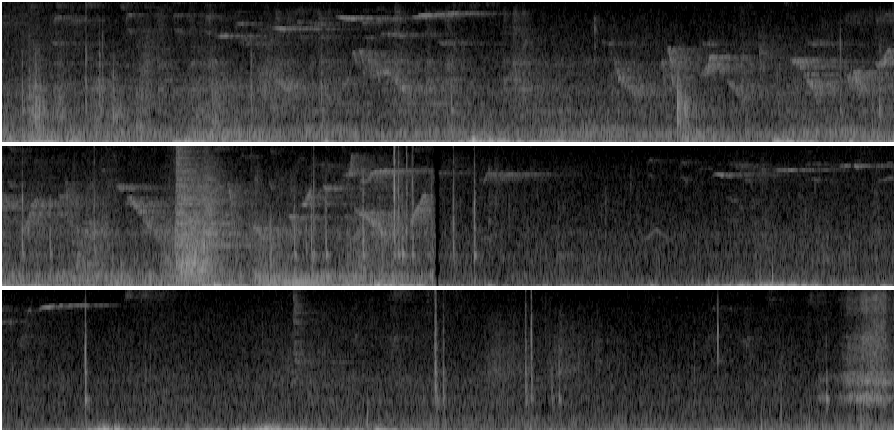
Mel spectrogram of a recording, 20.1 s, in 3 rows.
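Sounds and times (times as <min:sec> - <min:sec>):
birds chirping: 0:00.0 - 0:14.7.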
